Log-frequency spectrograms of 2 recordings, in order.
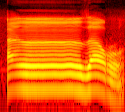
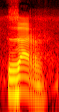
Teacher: ro-nya dibaca tebal ya, karena sebelum huruf ro itu ada huruf yang berharokat fathah atau baris di atas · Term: ra tafkhim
